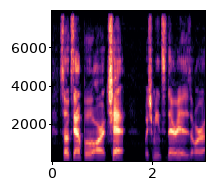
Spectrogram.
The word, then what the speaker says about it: che: C, like the letter C alone, when followed by an E or an I, makes a ch noise, like cheese. So example are che, which means there is,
